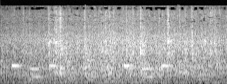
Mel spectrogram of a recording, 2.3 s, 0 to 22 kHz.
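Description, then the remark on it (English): Heavy, torrential rain pours down in a steady, dense hiss with no letup, the constant wash of water broken only by faint tonal traces. Miami on Super Bowl Sunday, February 4th, 2007, with wind gusts of 20 miles per hour from the north. “But there are torrential downpours, wind gusts of 20 miles per hour from the north.”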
